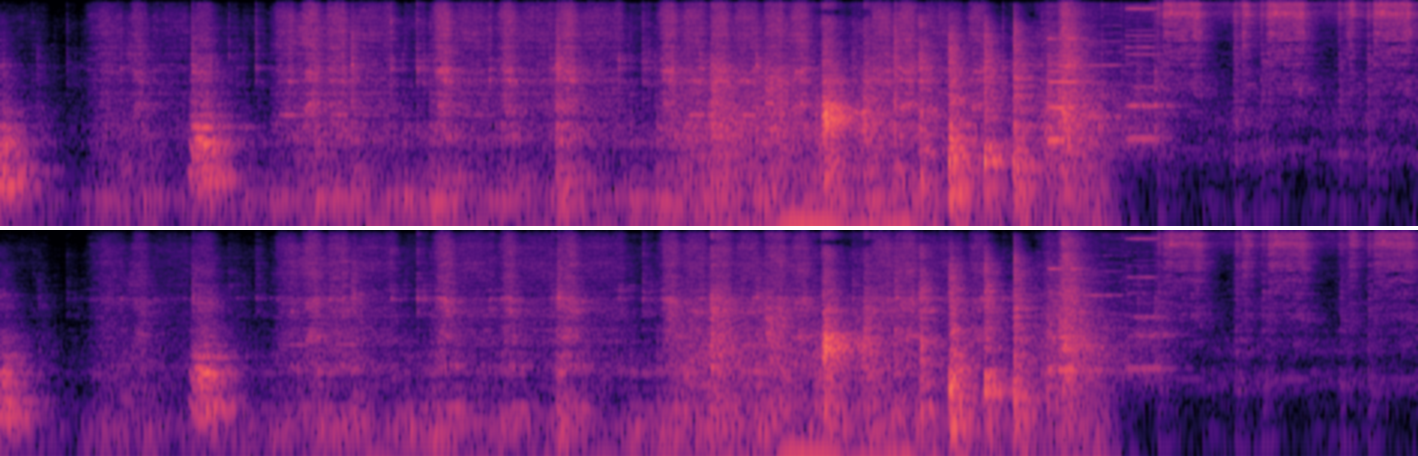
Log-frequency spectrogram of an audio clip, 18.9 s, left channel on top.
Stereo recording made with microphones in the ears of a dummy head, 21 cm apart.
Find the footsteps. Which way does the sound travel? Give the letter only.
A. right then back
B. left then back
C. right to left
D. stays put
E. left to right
C.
